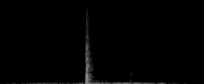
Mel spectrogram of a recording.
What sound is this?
Blanket Movement 2
A down doona/duvet being rustled. Stereo Zoom h4n recording.
blanket, cloth, clothes, clothing, doona, down, duvet, fabric, foley, h4n, material, movement, moving, pillow, rustle, rustling, sheet, sheets, shirt, stereo, swish, textile, zoom, zoom-h4n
